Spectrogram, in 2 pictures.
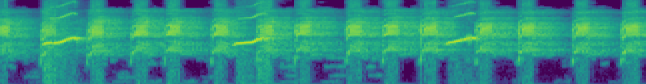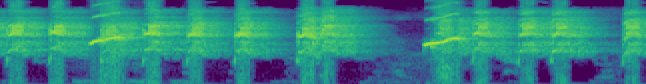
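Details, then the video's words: Sooty-headed bulbul singing persistently, played as a lure to provoke quick responses from rival birds; loud rasping bursts repeat about every third of a second, with a thin rising whistle slurred in now and then and a brief pause near the end. "pancingan Suara burung kutilang gacor⁉️lawan langsung merespon cepat"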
